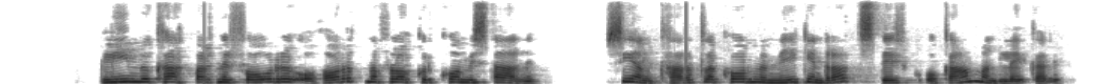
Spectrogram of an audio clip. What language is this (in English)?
Icelandic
